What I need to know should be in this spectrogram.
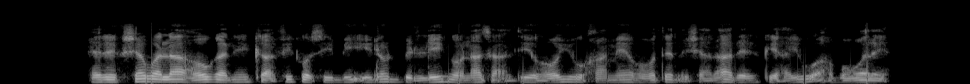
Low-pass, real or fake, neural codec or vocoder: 7.2 kHz; real; none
